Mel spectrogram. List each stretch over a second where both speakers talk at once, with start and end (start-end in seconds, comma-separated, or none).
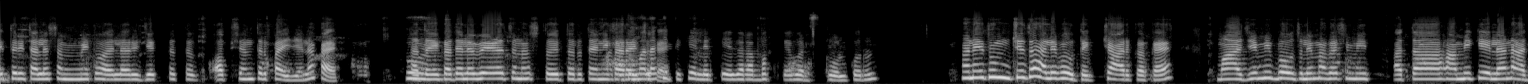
none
